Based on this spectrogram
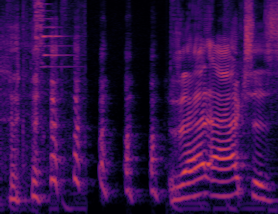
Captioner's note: doctor laughs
